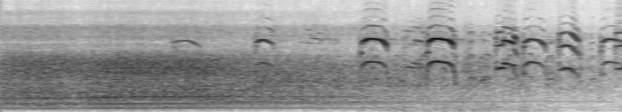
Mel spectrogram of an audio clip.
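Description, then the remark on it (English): A flock of birds at a landfill (garbage dump) calls with repeated harsh, honking squawks that grow busier and overlap, over a constant low mechanical rumble like heavy machinery. “For scientists investigating foraging behavior at landfills, the question is, what's a bird like you doing in a dump like this?”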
